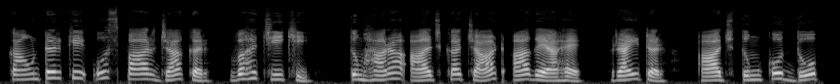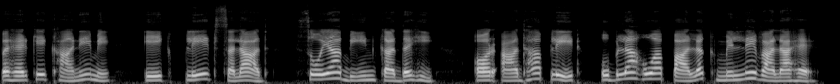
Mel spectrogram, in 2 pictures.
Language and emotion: Hindi, neutral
